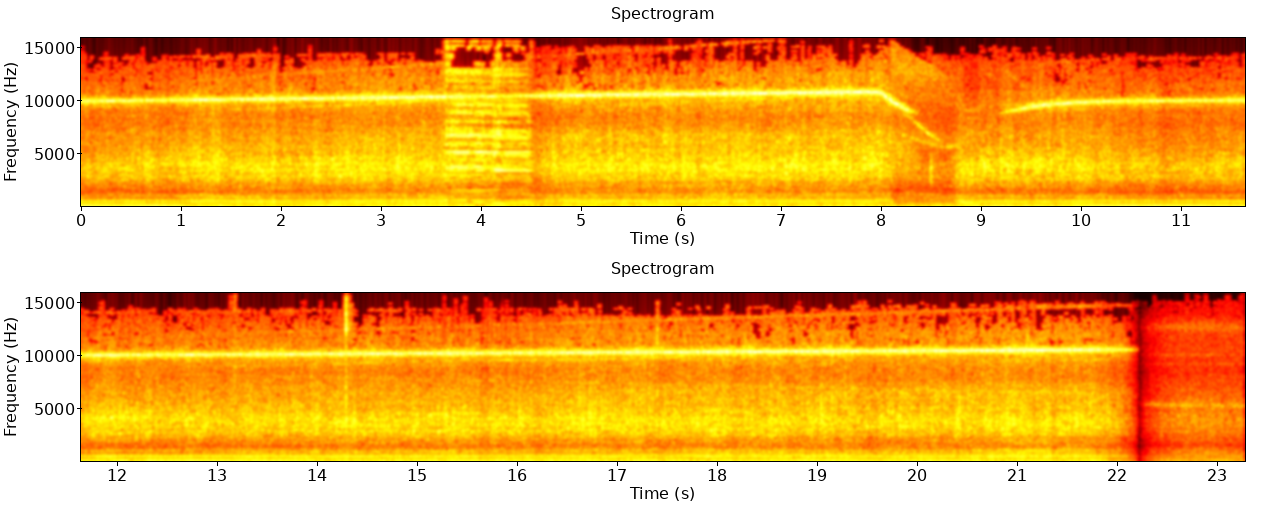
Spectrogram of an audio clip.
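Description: A heavy truck engine drones steadily.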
